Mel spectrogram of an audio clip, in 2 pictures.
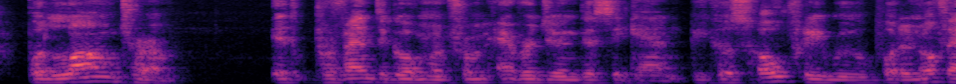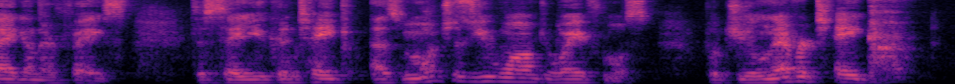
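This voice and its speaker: A man with an Irish accent talks at a very fast pace, his medium pitch rising and falling in an ordinary way. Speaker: campaigner. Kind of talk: speech.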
